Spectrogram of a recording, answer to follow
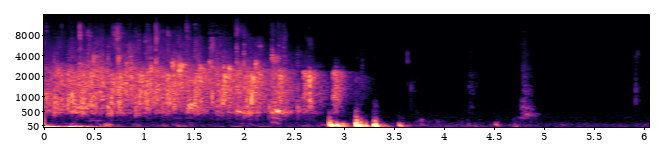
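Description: Audience applause dying out after about three seconds, then a few heavy low thumps of a microphone being handled and some faint clicks before a mic check.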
